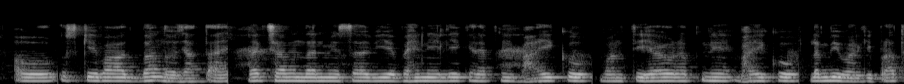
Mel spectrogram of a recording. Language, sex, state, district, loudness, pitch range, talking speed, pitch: Hindi, male, Bihar, Samastipur, -26 LUFS, 160-165 Hz, 185 wpm, 165 Hz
